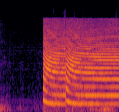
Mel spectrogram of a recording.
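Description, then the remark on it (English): A loud air horn suddenly blasts after a brief quiet moment, a sustained bright tone that cuts out and immediately sounds again, continuing steadily to the end. “It can only be multiple air horns for me.”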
